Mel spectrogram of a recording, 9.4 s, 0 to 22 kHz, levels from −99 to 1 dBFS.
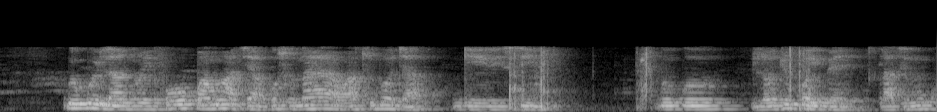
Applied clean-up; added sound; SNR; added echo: none; Telephone; 16 dB; reverberation time 0.7 s.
